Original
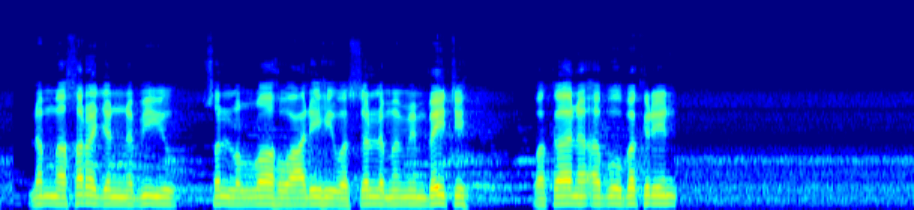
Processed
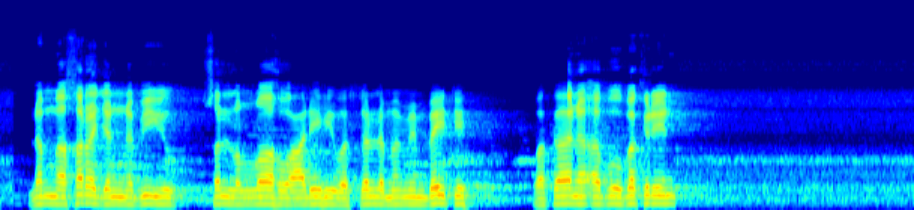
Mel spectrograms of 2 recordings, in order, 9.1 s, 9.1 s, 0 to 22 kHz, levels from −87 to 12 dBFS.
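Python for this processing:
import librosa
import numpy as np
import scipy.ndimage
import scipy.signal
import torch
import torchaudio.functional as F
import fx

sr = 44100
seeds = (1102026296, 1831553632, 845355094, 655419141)

y = fx.lowpass(x, sr, hz=2000.0, slope=24, at=(2.89, 5.67))
y = fx.rev_plate(y, sr, seeds[0], rt60_s=1.6, hf_ratio=0.75, predelay_ms=0, drr_db=16.5)
y = y * librosa.db_to_amplitude(7.0)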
